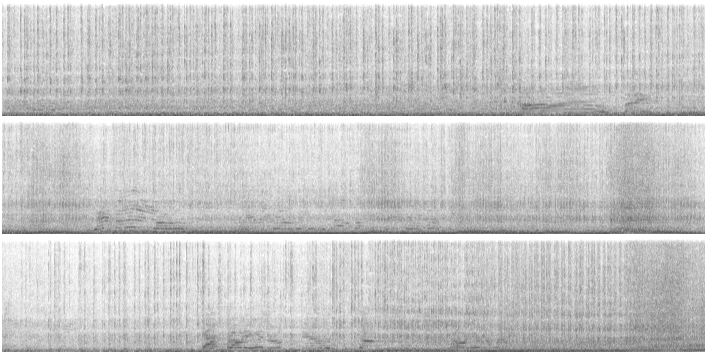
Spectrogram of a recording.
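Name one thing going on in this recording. A loud race car engine idles with a deep, rough rumble.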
